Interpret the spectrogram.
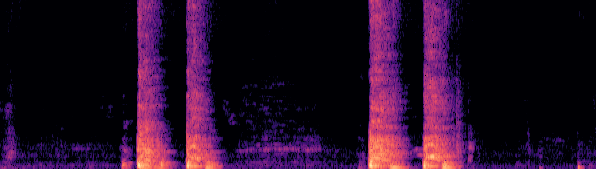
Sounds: Cough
